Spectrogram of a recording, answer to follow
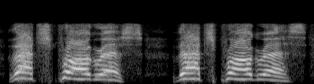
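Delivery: high, slow, drawn-out shout; yelling. Retold or imitated. Swimmer in the water to kids on the boat, acted yelling. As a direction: yell it up at them, stretching each word. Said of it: "I'm yelling at them".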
